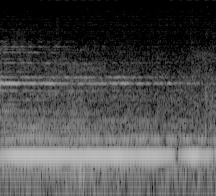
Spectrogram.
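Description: Live music: one long held note with overtones that stops shortly before the end.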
